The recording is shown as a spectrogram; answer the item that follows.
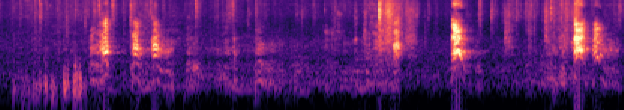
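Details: Peppa's eight-week-old puppies at play in the garden give a series of short, bright yips and barks at uneven intervals over a soft background of low growling.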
